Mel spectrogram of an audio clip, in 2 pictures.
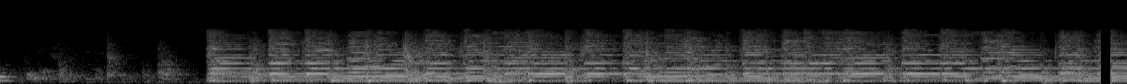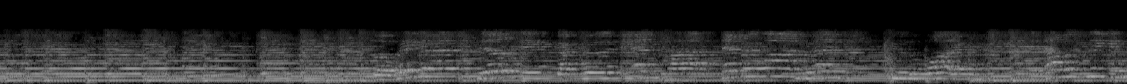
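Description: Steel-string acoustic guitar strummed, coming in about two seconds in as the opening of a song; a woman's singing voice joins over it in the second half. The sound cuts out for an instant about halfway through.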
